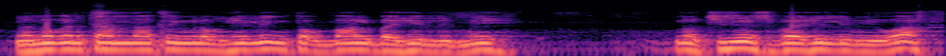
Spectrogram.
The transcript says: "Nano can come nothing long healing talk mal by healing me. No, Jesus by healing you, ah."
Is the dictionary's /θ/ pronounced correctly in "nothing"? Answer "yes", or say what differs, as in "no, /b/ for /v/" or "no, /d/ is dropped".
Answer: no, /t/ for /θ/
